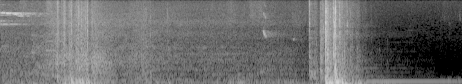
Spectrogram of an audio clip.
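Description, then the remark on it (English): Heavy-duty reinforced doors of an anechoic chamber swing shut: first a muffled thud, then a few seconds later a louder, solid slam, leaving a low steady hum in near silence. “Okay, so I'm rolling, and you're going to shut the doors and leave me in here for a little while.”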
